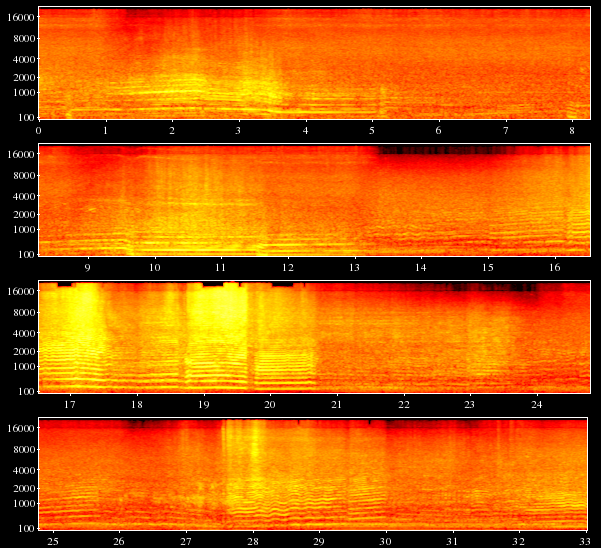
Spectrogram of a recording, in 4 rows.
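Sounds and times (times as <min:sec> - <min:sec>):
racing car engines revving: 0:00.0 - 0:33.0.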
